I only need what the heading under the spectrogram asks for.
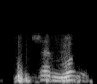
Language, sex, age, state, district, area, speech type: Kannada, male, 30-45, Karnataka, Raichur, rural, conversation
